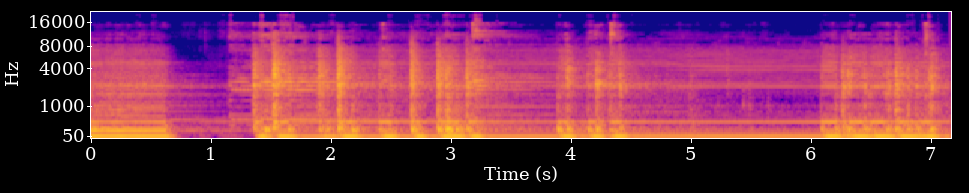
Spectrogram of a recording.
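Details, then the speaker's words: Old Sears electric guitar through an amp turned up loud: no output from the strings, but a steady low mains hum appears when touching metal parts; owner suspects the volume knob or a wiring line, with pickups possibly fine. "we get nothing if I touch anything metal we get a lot of humming right"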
